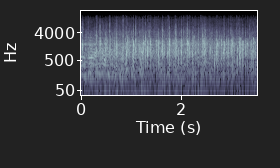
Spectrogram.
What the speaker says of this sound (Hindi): ये ताली दे दीजिए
